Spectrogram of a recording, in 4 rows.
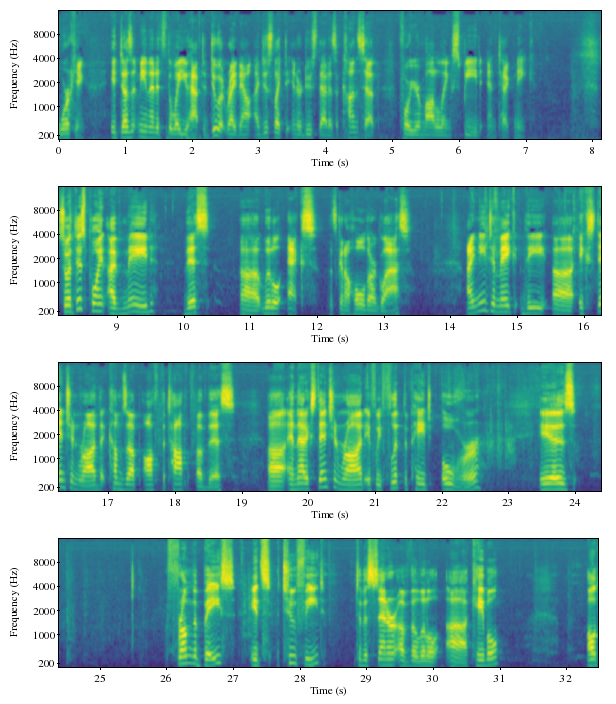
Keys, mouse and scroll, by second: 9.7 click, 11.3 middle click, 11.4 middle click, 13.7 right click, 14.5-16.4 scroll.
